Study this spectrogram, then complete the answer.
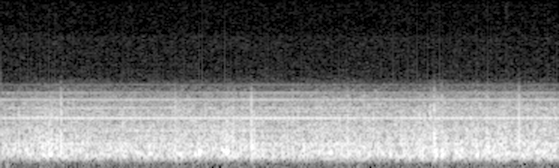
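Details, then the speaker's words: Drive chain heard through airborne ultrasound sensor near the cogs: faint, even hiss with smooth waveform, no knocks or rasp; well lubricated, healthy. "And we can see from the waveform, it's pretty smooth. No real evidence of under lubrication, no additional noise being generated, exactly what we would hope to see."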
